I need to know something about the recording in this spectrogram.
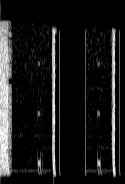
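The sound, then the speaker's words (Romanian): Telephone dialing tones over a narrow phone line: a burst opens, then short electronic beeps and clicks in two similar groups, fairly loud, with no voices. “Hai că am sunat telefonul, revin.”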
